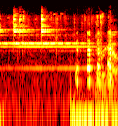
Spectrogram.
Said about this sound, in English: There we go. So, nice. Portland gets the shame bell this week once I get it operational.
